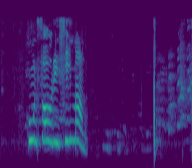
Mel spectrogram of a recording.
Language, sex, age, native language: Icelandic, female, 9, Icelandic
